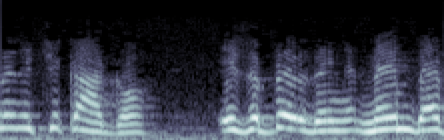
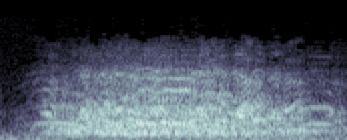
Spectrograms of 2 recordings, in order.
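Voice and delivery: chuckle; 9 semitones higher than usual. Acted. Luigi chuckles at his own joke.

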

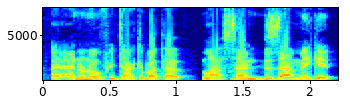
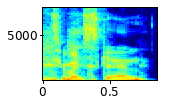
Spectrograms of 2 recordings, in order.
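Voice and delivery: laughing and higher through it; 6 semitones higher than usual. Real, not acted. Friend repeats the joke through a laugh. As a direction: giggle the words out.

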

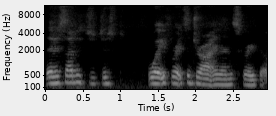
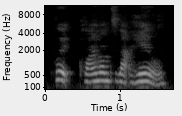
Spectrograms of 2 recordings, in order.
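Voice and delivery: urgent shout, higher and louder; 6 semitones higher, 6 dB louder than usual. A narrator's reading. Tamara urges friends out of the falling forest, shouting. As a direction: shout a slow, urgent order. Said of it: "shouted Tamara".

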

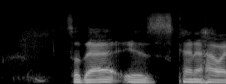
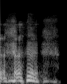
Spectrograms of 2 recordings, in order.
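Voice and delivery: short laugh; 8 semitones higher than usual. Real, not acted. Laughing at own story.

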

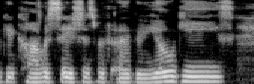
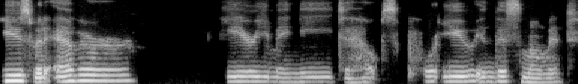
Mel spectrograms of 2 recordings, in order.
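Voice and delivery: calm, measured meditation guide with long pauses; guided yoga nidra. Real, not acted. Yoga teacher guiding listeners into yogic sleep, calm meditation voice.

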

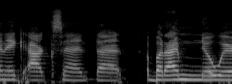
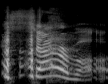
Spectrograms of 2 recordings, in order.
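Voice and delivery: "terrible" drawn out slowly and higher, Jersey style; elongated-vowel accent; 7 semitones higher, 5 dB louder, slower than usual. Shown as a demonstration. Co-host showing off the accent, elongated Jersey vowels. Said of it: "Some vowels are just elongated".

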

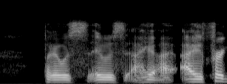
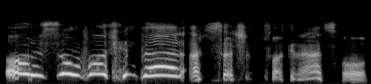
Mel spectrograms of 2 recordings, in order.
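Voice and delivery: high-pitched laughing through the words; cackling at himself; 4 dB louder than usual. Real, not acted. Cracking up at own prank.

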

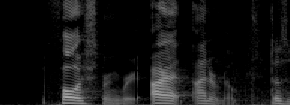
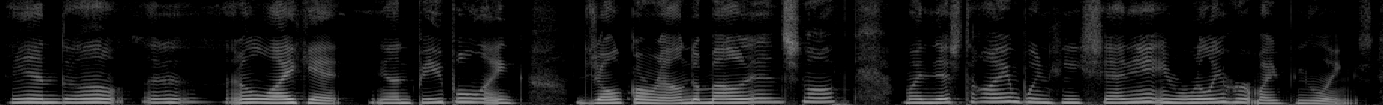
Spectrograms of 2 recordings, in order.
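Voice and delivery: high, upset third grader voice; mock-crying kid; 6 semitones higher than usual. Third grader saying it hurt their feelings, high tearful voice. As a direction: imitate a little kid close to tears. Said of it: "I was, like, crying".

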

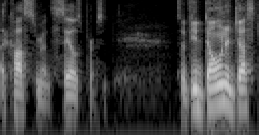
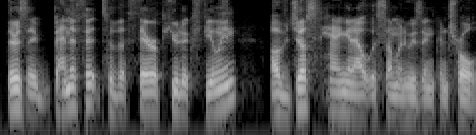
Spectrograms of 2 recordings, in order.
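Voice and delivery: usual speaking voice

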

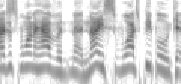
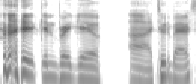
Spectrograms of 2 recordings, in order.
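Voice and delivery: slow, lower faked lady voice; congested neutral voice; 7 semitones lower than usual. Offering food to the co-host, congested put-on voice. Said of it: "just congested voices".

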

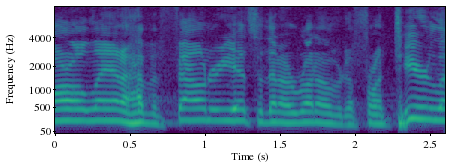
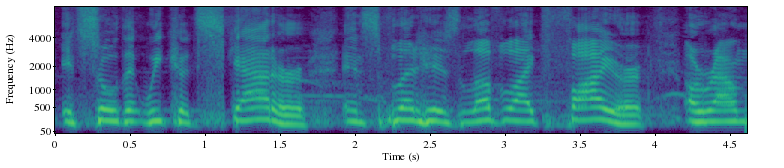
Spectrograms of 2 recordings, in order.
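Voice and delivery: loud, rising sermon delivery; preaching at full force; 9 dB louder than usual. Acted. Pastor urging the church to scatter, loud preaching. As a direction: drive it home to the congregation.

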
